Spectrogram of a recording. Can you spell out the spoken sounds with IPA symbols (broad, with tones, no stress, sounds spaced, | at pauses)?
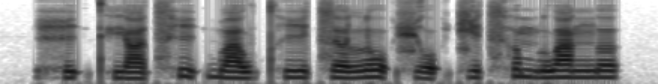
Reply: h i˨ ʔ t̪ʰ j a˨˩ t͡sʰ i˦ ʔ b a˧ w t̪ʰ i˧ t͡s ə˧ l o˦ ʔ ɕ o˨ ʔ t͡ɕ i˧ t͡sʰ ə˥˧ m l w a˦ ŋ ə˦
